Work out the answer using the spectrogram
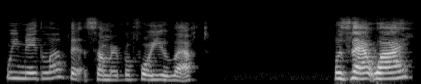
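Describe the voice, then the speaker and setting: A woman with a high, somewhat bright voice speaks at a measured pace, playing a hurt, jealous older wife who is pointed and probing. It's a virtual staged play reading with naturalistic dialogue.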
